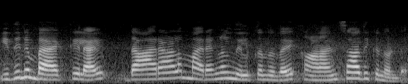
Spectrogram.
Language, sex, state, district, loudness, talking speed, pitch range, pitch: Malayalam, female, Kerala, Kollam, -17 LUFS, 115 wpm, 215-270 Hz, 230 Hz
